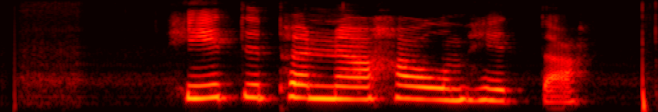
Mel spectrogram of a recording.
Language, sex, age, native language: Icelandic, female, 10, Icelandic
